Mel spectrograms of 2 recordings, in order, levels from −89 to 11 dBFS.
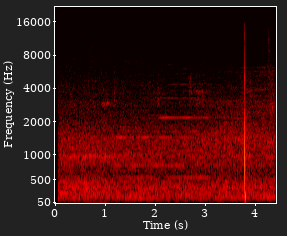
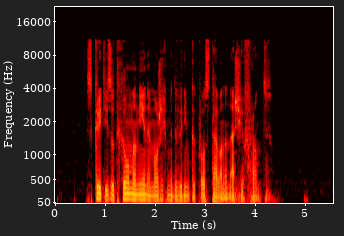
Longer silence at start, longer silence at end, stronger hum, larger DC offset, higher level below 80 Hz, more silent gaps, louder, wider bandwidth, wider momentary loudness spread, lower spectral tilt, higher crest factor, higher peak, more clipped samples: second, 0.05 s vs 0.65 s; second, 0 s vs 1.25 s; neither; neither; second, -82 dBFS vs -44 dBFS; neither; second, -48 LUFS vs -29 LUFS; first, 16 kHz vs 11.5 kHz; about the same, 17 LU vs 15 LU; second, -4.5 dB/octave vs -6 dB/octave; first, 40 dB vs 20 dB; about the same, -10 dBFS vs -10 dBFS; neither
